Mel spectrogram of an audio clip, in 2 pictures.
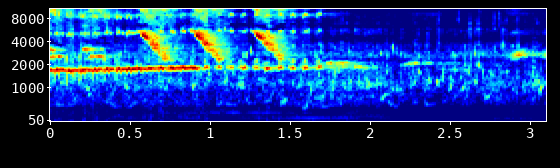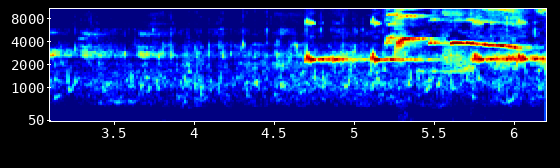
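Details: White-rumped shama song used to provoke males to sing back: a long level whistle and quick downslurred chirps, a quieter middle stretch, then loud sweet whistled notes again.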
